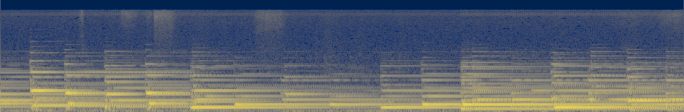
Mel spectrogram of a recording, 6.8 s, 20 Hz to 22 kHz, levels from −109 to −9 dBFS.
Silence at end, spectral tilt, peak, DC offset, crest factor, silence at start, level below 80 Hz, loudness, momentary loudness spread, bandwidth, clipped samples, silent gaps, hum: 0 s; -10 dB/octave; -10 dBFS; under 0.1%; 14 dB; 0 s; -52 dBFS; -24 LUFS; 10 LU; 15 kHz; under 0.1%; none; none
